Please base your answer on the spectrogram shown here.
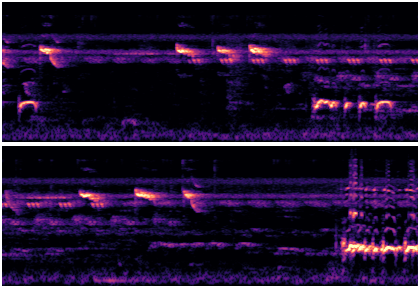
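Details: Local wild zebra dove calling out to rivals: scattered short coos and a brief run of soft notes, ending with a louder rolling burst. Chirping insects and high trills sound throughout.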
